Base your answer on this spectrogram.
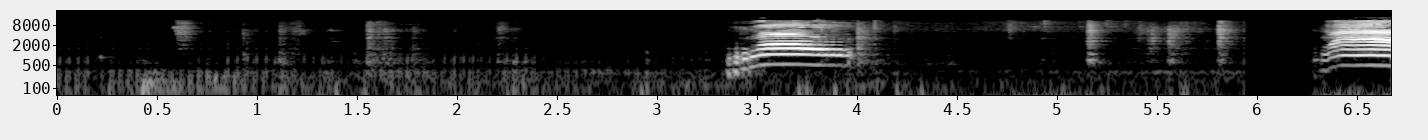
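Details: Domestic cat or kitten meowing loudly indoors: after a few quiet seconds of faint rustling and ticking, one drawn-out rising-then-falling meow, then a second meow starting just as the recording ends.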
